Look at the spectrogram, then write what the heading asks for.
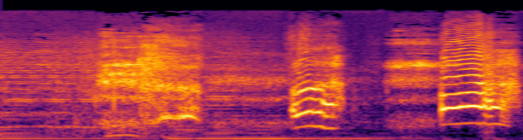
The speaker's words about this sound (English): What makes this scene effective is that the atmosphere is generated by not much happening. Just the sound of Myers breathing and his stillness is enough to create tension, and when Myers does move, it makes the scene that much more scary.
